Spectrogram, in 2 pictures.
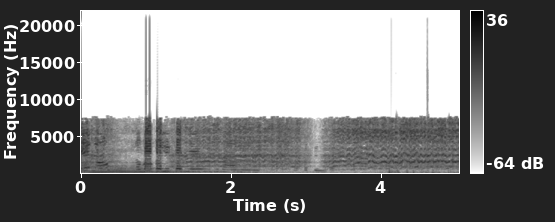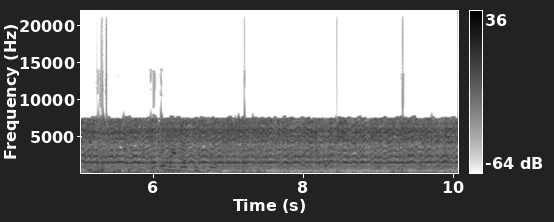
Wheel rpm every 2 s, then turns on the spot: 60, 120, 190, 200, 200.
none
